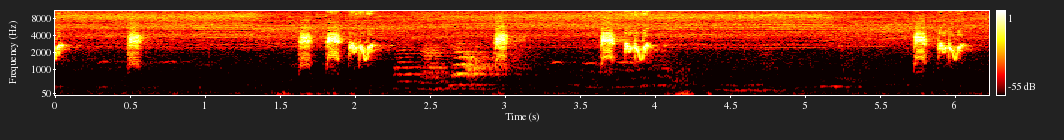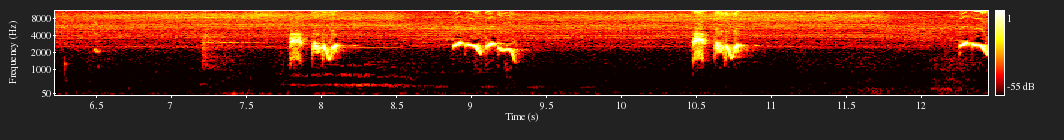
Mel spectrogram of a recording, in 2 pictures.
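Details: Sooty-headed bulbul repeating short, bright chirping phrases about every two seconds, each a quick cluster of clear notes, with soft low sounds in between.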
